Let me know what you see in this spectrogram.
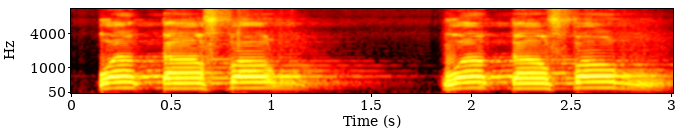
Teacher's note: Tawalla wa kafar. Kita wakaf ada huruf ro lagi di sini, tapi sebelumnya ada fathah. Kita baca tafkim tebal.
